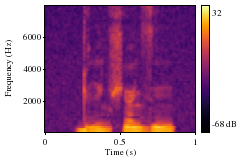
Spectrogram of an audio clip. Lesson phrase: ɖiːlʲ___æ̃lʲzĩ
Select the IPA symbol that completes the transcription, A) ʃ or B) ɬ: A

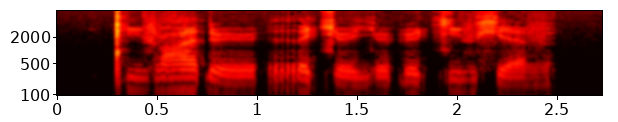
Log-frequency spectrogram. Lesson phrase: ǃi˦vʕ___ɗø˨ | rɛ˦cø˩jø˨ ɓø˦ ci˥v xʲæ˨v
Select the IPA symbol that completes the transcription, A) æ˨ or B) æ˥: B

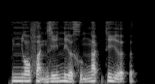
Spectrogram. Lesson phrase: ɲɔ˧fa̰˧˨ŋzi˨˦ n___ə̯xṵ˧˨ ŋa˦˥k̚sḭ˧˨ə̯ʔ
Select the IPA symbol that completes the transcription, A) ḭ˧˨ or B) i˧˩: B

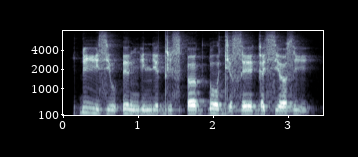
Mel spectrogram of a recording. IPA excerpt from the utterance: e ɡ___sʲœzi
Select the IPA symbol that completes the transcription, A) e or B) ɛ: B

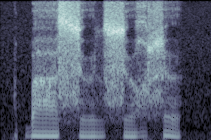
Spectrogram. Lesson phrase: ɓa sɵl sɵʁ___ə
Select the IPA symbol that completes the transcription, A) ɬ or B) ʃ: A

